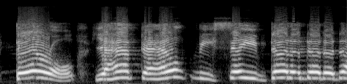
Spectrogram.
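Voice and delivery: goofy high-pitched dinosaur voice. Retelling a scene where a dinosaur appears at the window, the speaker does a goofy Barney voice. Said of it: "who then with a goofy voice is like".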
